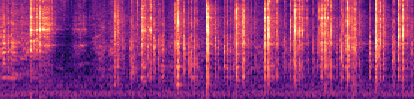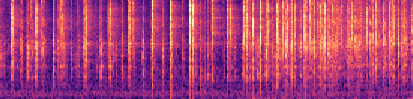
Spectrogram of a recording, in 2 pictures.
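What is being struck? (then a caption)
Metal aerosol spray can with a mixing ball. A medium metal Autolack acrylic aerosol spray paint can, hollow and holding paint with a mixing ball inside, is held in one hand and shaken and tilted close to the microphone. The ball rattles inside in quick, bright, dry clicks with a brief pause near the start. The rattling turns into a denser, continuous clatter toward the end.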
